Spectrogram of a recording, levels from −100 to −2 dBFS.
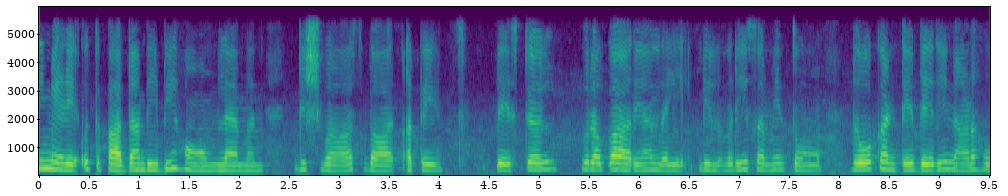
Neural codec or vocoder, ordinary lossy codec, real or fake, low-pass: codec, 16 kHz in and 24 kHz out, 1.1 kbps, FireRedTTS-2 codec; none; fake; 5.4 kHz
